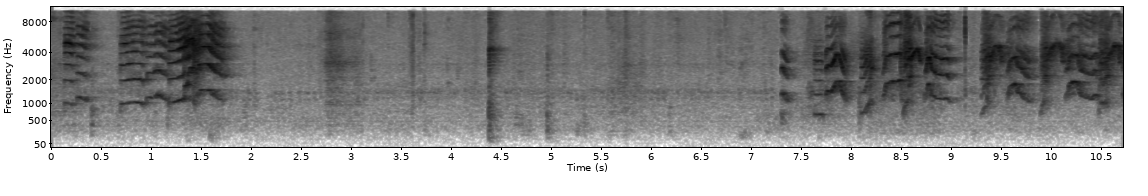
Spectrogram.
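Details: Bulldog named Duke indoors, offered a pile of new toys to pick a favourite; high, wavering whiny squeaks come in a rapid burst at the start, then a longer run of bent, rising-and-falling whimpers near the end, with quiet handling noise between.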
